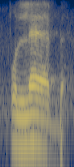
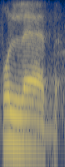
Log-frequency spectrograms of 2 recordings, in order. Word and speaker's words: طلاب: طلاب، اللام مرققة، طلاب مش طلاب، طلاب، تمام.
